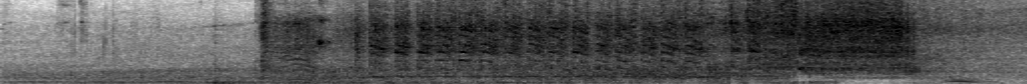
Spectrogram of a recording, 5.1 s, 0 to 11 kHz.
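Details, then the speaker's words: Restored 1968 Plymouth Road Runner, 383 ci/335 hp V8 with Edelbrock 4-barrel, about 10 miles since restoration: high squeal for a few seconds at cranking and start-up, then fades; slipping drive belt needing adjustment, possibly from a low battery charging hard. "Squeaky belt. Have the guys look at it, but again, there's going to be adjustment, guys."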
